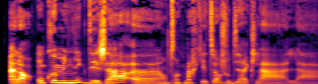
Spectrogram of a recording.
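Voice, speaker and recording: At a moderate pace, a woman speaks with fairly even intonation at a medium pitch. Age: 30s. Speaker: marketing manager. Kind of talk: interview. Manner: hesitant, frequent fillers.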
